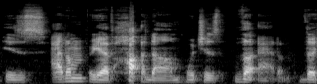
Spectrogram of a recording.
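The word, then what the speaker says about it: הָ: is to look for the definite article in Hebrew, the word the. It's pronounced ha. So you have Adam is Adam, or you have Ha-Adam, which is the Adam, the human.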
